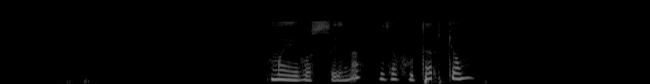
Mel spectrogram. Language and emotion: Russian, neutral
